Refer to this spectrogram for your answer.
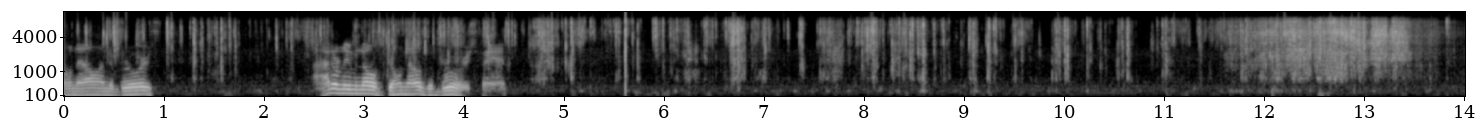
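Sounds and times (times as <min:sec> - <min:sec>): cards rustling: 0:00.0 - 0:06.8, 0:11.6 - 0:14.0.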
